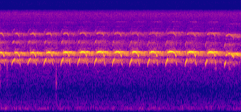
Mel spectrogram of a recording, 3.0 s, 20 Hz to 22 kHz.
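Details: Young osprey arriving at an Estonian nest with a big fish on 9 August 2021, recorded by a live nest camera; high, thin chirps repeated rapidly, about two per second, in a steady series.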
